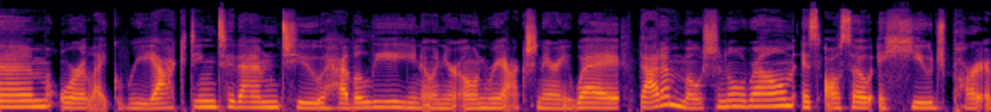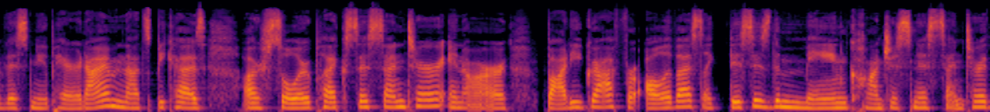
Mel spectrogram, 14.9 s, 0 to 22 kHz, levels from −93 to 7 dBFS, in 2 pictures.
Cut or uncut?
cut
